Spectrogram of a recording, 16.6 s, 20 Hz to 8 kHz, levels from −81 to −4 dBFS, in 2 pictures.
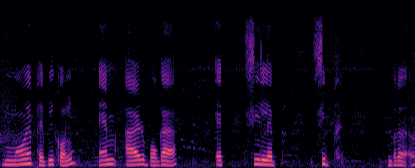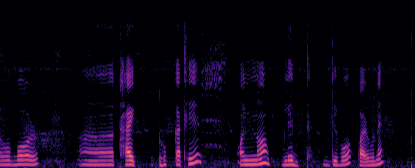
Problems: constant background noise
